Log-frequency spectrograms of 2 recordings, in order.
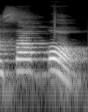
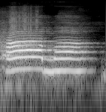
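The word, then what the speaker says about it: حم: Jangan sampai kita ketemu huruf seperti ini kita bacanya asaqo. Hama. Dibaca hama. Boleh nggak? Nggak boleh.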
